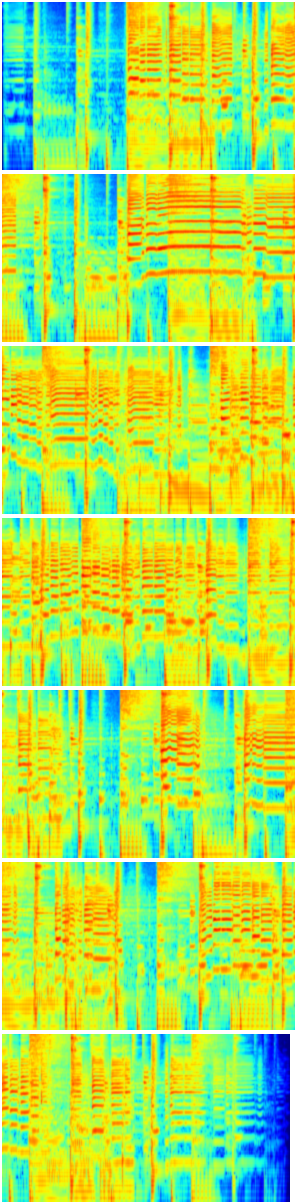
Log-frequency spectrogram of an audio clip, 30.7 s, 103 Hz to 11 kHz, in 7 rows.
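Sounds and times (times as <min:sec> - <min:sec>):
saxophone: 0:00.0 - 0:30.6.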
